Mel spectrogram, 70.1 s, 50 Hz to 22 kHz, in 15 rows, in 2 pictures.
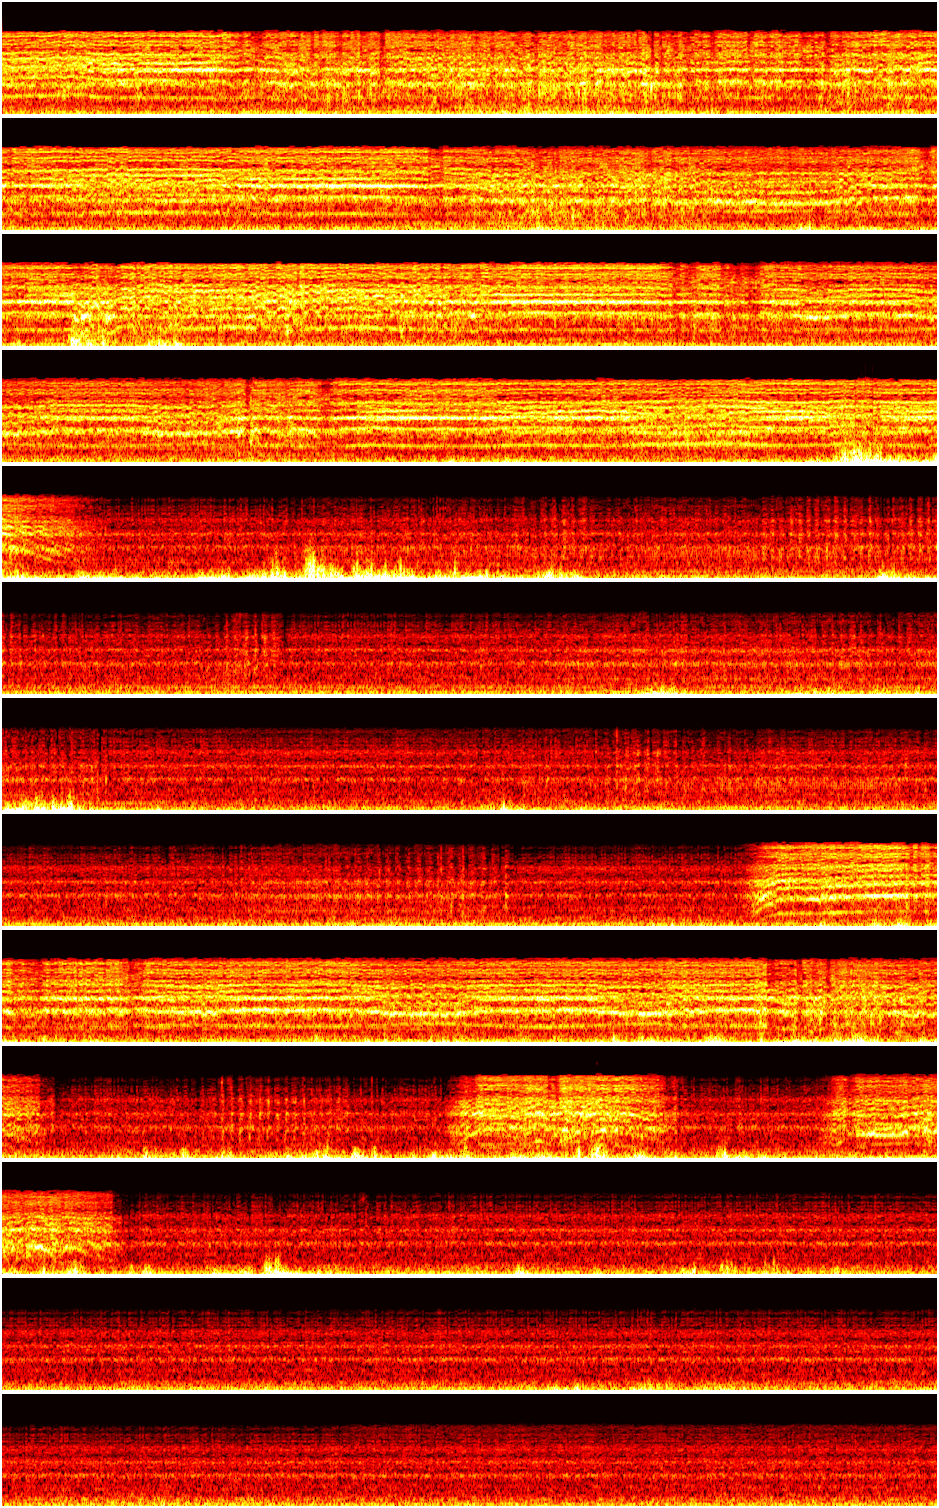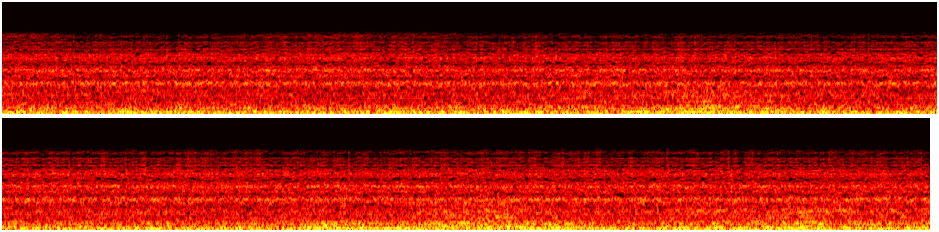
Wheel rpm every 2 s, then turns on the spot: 160, 160, 160, 160, 160, 160, 160, 160, 160, 70, 10, 20, 10, 20, 0, 10, 10, 10, 110, 160, 160, 30, 70, 60, 0, 0, 0, 0, 0, 0, 0, 0, 0, 0, 0.
20-24 26-28 30-32 34-36 42-48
